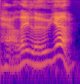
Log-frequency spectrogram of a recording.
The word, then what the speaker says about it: Hallelujah: that's elijah and hallelujah hallelujah sounds funny it's pronounced elijah and hallelujah now psalm 68 4 king james version says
